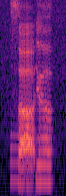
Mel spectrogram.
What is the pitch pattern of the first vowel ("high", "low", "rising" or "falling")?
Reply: high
